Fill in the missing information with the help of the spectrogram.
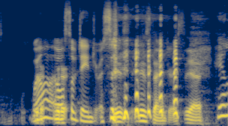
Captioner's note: laughs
